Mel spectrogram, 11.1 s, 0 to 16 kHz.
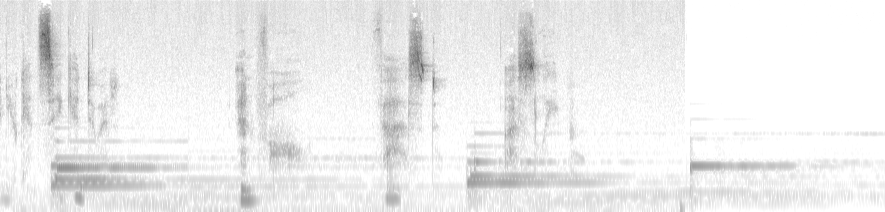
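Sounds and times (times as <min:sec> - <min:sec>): ambient meditation music: 0:00.5 - 0:11.0.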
